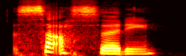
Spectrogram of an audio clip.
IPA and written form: ˈsassari (Sassari)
